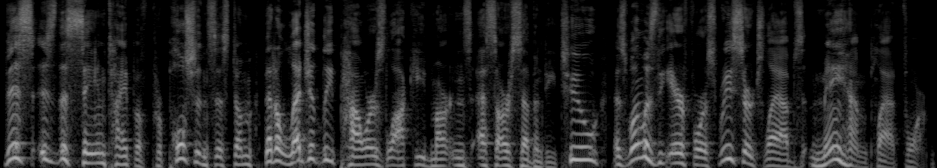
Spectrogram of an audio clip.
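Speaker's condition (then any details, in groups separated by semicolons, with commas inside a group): No condition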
